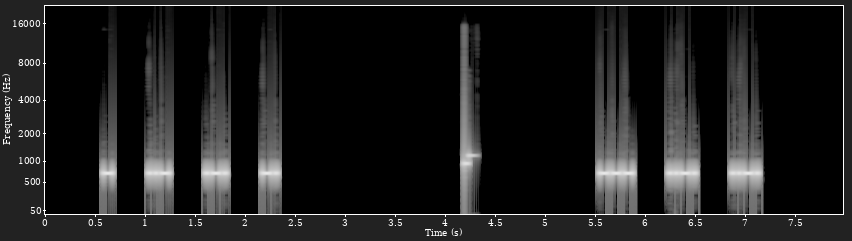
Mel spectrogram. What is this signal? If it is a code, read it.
Morse code, heard as a keyed tone, about 40 wpm, spaced as for 19 wpm, 700 Hz. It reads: TURN OFF
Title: 4x Character Spacing - Top 300 Words - 40wpm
